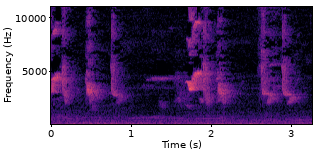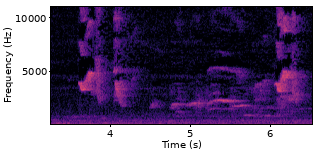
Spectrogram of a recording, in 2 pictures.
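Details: Oriental magpie-robin, ngeplong song style, delivering loud, repeated rasping high notes in quick clusters about once a second, then a run of clear slurred whistles before the harsh bursts return.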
